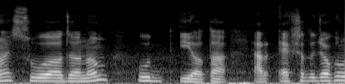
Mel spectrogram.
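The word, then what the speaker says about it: স্বজনম্: কেন সুয়জন? এখানে আমাদের কি ব আছে? অন্তস্থ ব আছে, আর অন্তস্থ বয়ের উচ্চারণ কার মতো হয়? উয়োর মতো হয়। তার মানে সেজন্য হচ্ছে আমরা কি উচ্চারণ করবো? সুয়জনম, হ্যাঁ, সুয়জনম, অর্থাৎ বর্গীয়াজ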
